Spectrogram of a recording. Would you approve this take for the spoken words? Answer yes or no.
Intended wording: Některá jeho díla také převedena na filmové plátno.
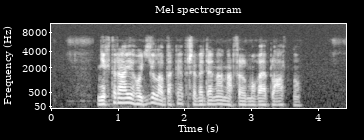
yes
